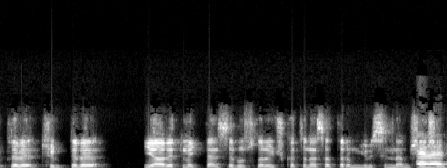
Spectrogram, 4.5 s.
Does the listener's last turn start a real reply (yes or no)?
yes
